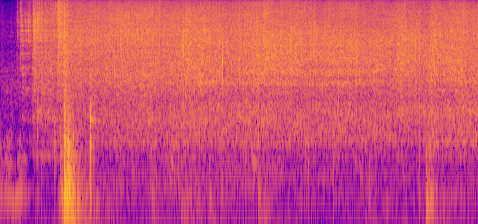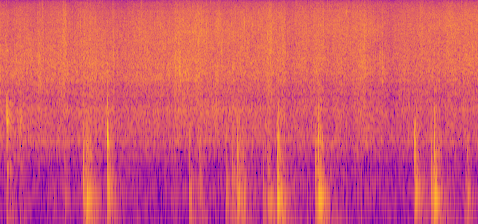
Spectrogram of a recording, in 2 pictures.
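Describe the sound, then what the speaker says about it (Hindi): Chopped onions fry in hot cooking oil in a kadai, a loud, steady sizzle close by, with occasional spatula scrapes and knocks against the pan throughout. "अब इसमें हम चॉप किए हुए प्याज डाल देंगे"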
